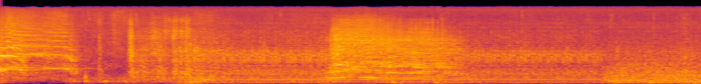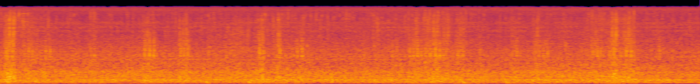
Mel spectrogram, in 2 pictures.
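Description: An elephant trumpets at the start and again, briefly, about three and a half seconds in. From about six seconds on, the steady running of a safari four-wheel-drive vehicle's engine with road noise, heard from inside the cab.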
